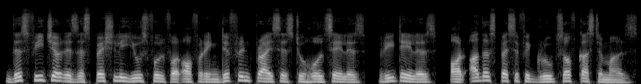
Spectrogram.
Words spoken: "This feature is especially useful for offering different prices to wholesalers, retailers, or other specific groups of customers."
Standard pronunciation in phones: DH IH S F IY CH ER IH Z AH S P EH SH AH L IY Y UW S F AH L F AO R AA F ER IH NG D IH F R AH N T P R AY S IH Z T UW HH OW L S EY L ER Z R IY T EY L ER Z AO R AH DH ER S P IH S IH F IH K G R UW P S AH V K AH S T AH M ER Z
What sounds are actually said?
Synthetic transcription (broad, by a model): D IH S F IY CH ER IH Z AH S P EH SH AH L IY Y UW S F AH L F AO R AA F ER IH NG D IH F R AH N T P R AY S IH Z T UW HH OW L S EY L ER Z R IY T EY L ER Z AO R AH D ER S P IH S IH F IH K G R UW P S AH V K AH S T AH M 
